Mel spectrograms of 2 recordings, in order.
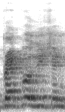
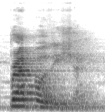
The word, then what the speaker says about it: preposition: पोजिशनिंग word is called प्रेपोजिशन। और हमारे बहुत सारे साथी इस वर्ड को प्रीपोजिशन पढ़ते हैं, जबकि इसका एक्चुअल जो प्रोनाउंसिएशन है वो है प्रेपोजिशन, प्रीपोजिशन नहीं है।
